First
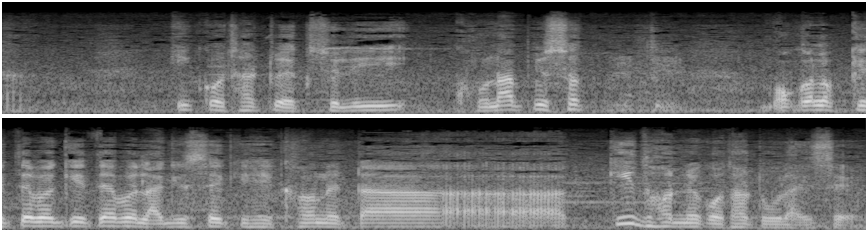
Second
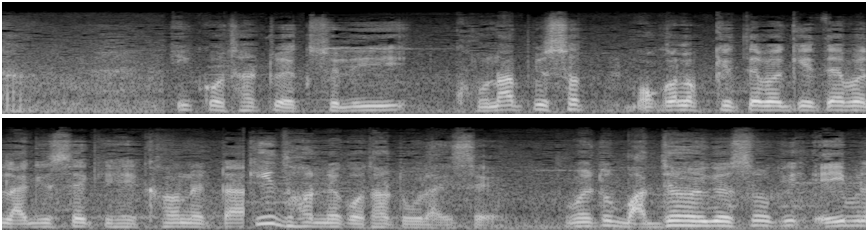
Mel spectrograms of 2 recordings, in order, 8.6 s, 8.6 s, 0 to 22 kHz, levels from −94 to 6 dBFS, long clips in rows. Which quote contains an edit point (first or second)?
second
